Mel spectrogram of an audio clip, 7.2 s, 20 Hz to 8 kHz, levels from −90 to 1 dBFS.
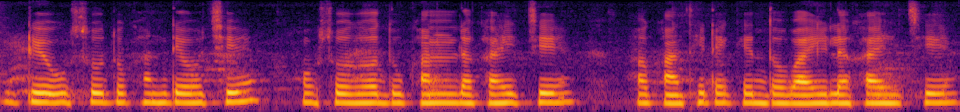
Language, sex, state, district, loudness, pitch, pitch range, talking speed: Odia, female, Odisha, Sambalpur, -16 LUFS, 195 Hz, 185-200 Hz, 115 wpm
